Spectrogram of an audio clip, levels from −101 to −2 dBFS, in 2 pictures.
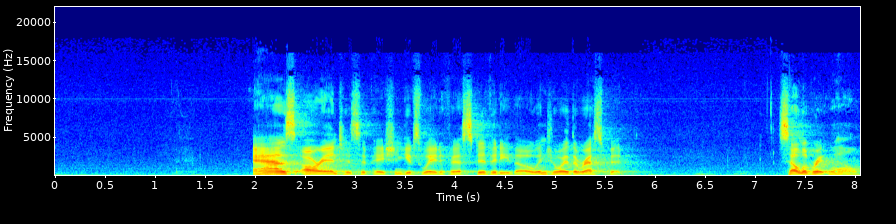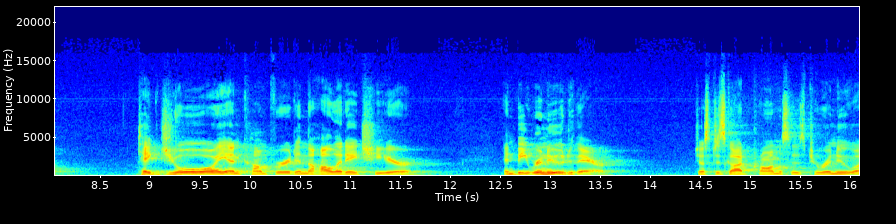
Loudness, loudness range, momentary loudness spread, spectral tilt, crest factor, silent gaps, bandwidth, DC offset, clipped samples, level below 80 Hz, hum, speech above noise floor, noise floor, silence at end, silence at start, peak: -25 LUFS; 5 LU; 13 LU; -4 dB/octave; 22 dB; none; 13.5 kHz; under 0.1%; under 0.1%; -60 dBFS; none; 33 dB; -59 dBFS; 0 s; 1.95 s; -6 dBFS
